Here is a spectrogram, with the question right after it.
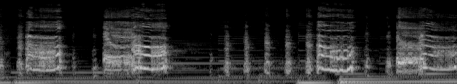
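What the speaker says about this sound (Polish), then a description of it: "Nawet cielęta zainteresowały się tym wrzaskiem, który urządziły kury." Hens squawk and cluck loudly in agitated bursts, with a rooster-like crow among them and short sharp calls between, close by with a low hum underneath.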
